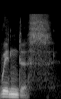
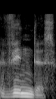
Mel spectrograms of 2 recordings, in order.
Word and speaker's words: Windus: It's still a bit like Vindus when you're saying it. To me, it's too much of a V sound when you're saying this bit here. But for me, this is like wind. Or Windows. we'll probably say Windus. I've never seen this name before. It's probably Windus. Windus. Windows. Win. Windows. Yeah, so it's the W really.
